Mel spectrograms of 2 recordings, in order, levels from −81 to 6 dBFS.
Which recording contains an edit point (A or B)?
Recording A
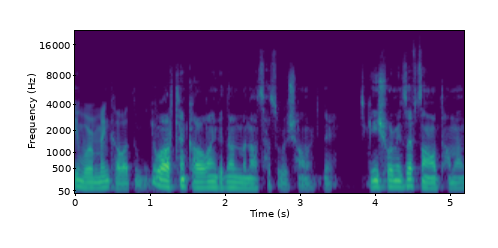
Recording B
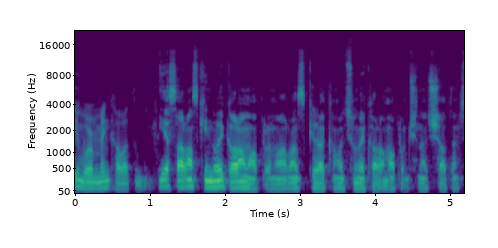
B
